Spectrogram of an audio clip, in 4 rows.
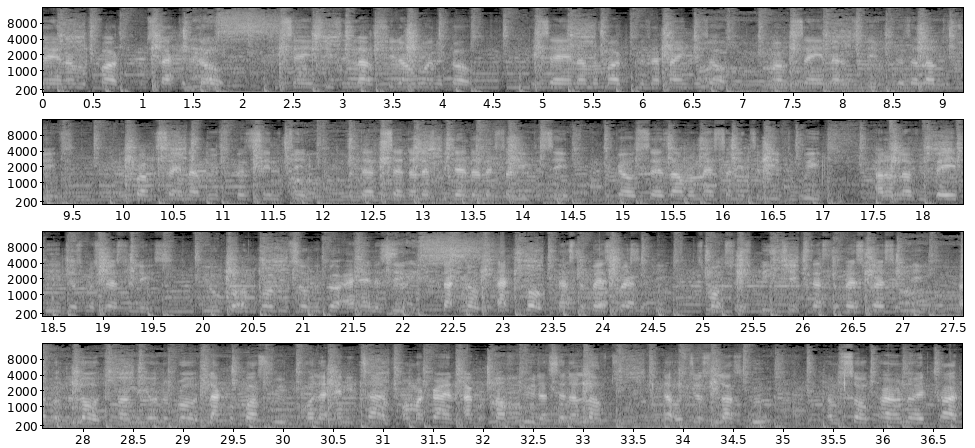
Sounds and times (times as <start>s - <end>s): Music: 0.0s - 36.7s
Speech: 0.0s - 36.7s.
